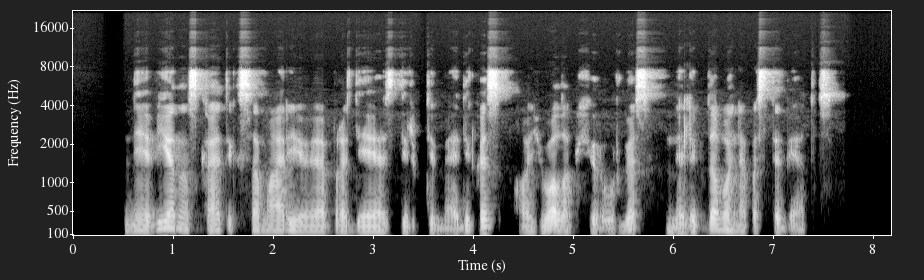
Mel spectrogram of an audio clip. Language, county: Lithuanian, Alytus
